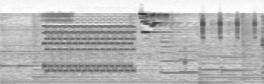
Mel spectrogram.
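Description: Electronic telephone ringing in the video game AI: The Somnium Files, a steady repeated tone pattern, loud and close, backed by game music with no talk.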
